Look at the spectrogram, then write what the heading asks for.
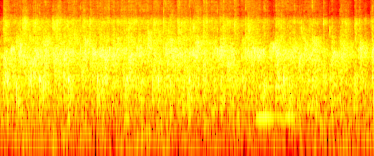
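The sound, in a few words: audience applause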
